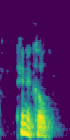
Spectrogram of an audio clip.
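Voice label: "pinnacle", British English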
